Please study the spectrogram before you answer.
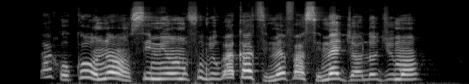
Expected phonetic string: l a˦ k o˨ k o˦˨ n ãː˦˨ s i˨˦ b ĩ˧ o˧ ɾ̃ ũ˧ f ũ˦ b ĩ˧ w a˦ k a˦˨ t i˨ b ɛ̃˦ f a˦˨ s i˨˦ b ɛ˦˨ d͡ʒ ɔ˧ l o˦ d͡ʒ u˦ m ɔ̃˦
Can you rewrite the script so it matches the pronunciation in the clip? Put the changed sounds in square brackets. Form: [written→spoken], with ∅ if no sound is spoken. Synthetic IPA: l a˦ k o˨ k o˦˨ n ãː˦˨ s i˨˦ [b→m] ĩ˧ o˧ ɾ̃ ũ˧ f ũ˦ b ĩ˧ w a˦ k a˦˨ t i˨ [b→m] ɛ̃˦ f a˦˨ s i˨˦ [b→m] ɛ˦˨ d͡ʒ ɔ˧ l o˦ d͡ʒ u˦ m ɔ̃˦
